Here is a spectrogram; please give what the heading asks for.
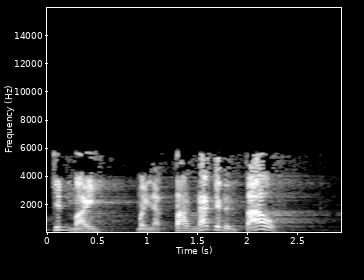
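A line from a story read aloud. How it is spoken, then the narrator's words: Husband's angry bellow. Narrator (Vietnamese): ông chồng nạt nộ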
